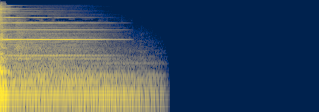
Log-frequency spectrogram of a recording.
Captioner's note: dinging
